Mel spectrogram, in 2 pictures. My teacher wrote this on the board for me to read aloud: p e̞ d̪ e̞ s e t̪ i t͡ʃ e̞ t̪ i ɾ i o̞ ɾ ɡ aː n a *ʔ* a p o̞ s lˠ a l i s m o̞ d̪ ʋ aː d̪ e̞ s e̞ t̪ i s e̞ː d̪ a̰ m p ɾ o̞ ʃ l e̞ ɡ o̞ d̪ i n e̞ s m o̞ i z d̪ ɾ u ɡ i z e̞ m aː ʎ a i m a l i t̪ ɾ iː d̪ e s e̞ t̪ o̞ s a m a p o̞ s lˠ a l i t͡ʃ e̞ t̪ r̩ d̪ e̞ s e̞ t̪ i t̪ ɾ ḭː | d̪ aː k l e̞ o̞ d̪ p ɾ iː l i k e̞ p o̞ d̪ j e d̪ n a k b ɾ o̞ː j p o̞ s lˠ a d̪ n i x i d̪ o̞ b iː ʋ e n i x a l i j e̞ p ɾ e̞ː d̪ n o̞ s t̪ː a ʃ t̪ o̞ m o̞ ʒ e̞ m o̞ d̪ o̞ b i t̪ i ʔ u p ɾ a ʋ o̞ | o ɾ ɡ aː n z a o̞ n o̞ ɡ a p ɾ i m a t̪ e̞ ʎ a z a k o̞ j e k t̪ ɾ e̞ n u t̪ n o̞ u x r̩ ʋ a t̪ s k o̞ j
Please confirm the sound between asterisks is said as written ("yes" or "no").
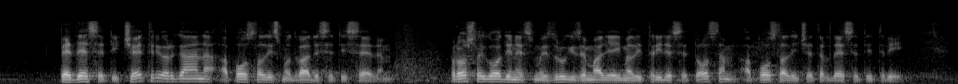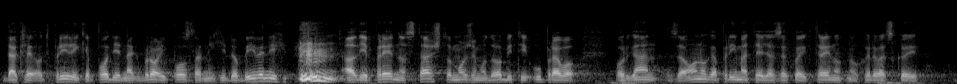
yes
